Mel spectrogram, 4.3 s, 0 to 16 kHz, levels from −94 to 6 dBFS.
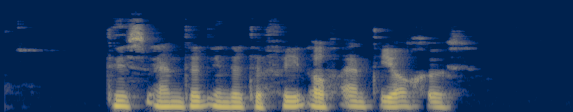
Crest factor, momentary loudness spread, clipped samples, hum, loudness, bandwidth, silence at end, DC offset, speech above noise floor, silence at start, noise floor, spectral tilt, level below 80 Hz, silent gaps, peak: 20 dB; 7 LU; under 0.1%; none; -24 LUFS; 8 kHz; 0.9 s; under 0.1%; 66 dB; 0.8 s; -89 dBFS; -6.5 dB/octave; -60 dBFS; none; -6 dBFS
